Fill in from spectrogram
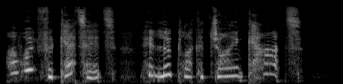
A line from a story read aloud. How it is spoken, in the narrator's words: Jane managed to say between gasps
